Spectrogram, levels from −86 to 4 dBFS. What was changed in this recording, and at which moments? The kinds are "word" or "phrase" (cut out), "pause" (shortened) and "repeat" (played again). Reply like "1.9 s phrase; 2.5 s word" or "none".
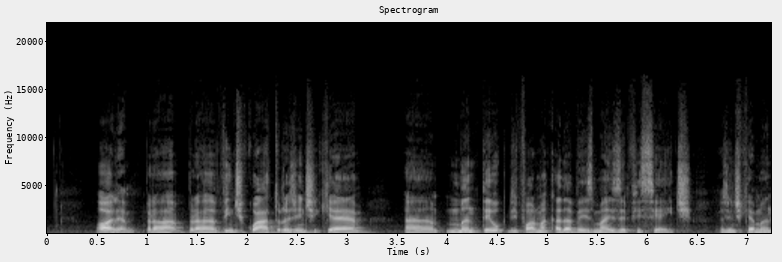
4.5 s word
